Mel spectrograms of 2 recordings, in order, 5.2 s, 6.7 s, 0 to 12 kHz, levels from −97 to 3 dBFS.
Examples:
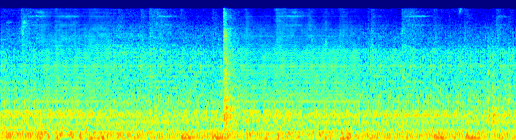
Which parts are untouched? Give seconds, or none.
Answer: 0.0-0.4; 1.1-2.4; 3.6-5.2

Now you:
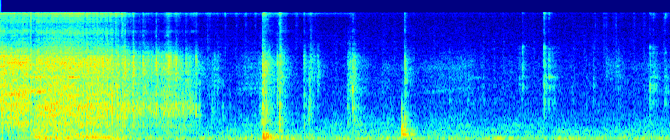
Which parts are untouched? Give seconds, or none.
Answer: 3.5-6.7

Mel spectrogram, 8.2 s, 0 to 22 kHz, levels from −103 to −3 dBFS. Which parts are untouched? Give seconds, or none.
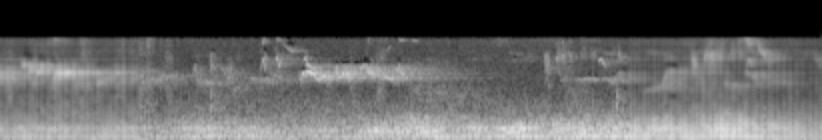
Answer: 1.4-6.3

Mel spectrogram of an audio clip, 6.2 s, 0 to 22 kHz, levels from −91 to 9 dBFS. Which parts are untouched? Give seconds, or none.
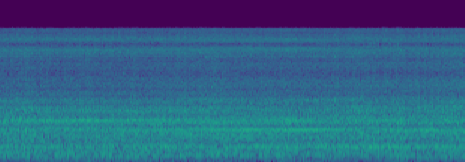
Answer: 0.0-0.7; 4.4-4.9; 5.6-6.2

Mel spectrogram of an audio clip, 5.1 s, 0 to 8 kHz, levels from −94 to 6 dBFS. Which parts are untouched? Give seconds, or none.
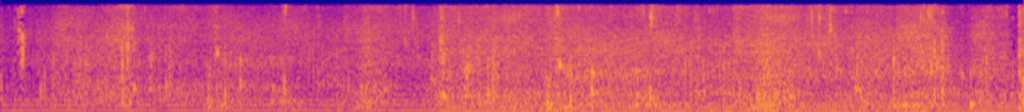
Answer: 0.0-1.4; 4.5-5.1

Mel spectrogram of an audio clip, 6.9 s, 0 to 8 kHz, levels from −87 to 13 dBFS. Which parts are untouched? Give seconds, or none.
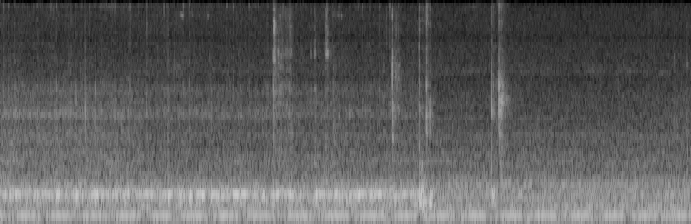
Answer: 0.0-6.9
